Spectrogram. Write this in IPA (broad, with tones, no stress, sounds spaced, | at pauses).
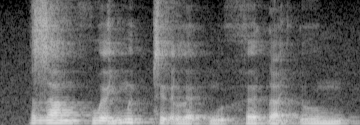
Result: z a˧ m h w ə̰˧˥ j m ɨ˦˥ p̚ s ɨ̰˧˨ ə̯ l ə˨˩ t̚ m ṵ˧˨ h əː˧ ɗ a̰˧˨ j ɗ u˧ m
